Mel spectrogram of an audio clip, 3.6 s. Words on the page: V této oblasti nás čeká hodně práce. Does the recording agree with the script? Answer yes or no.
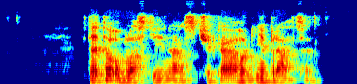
yes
